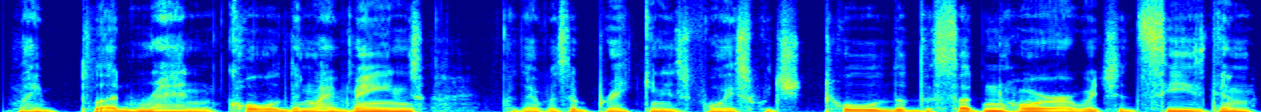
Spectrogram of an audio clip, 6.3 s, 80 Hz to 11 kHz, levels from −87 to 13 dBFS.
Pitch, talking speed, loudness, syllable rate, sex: 90 Hz, 240 wpm, -17 LUFS, 5.4 syllables/s, male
